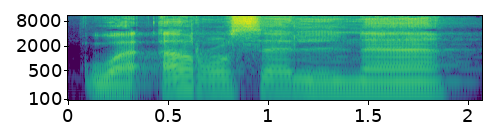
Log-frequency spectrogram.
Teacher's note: ثم لاحظ من نفس الكلمة كيف جاءت اللام ساكنة وبعدها حرف النون، حاذر في هذا الموضع ومثله أن تسقط اللام من اللفظ لأنها تميل إلى مخرج النون، أي هكذا أرسلنا، وهذا خطأ شائع، صوابه أن تقول وأرسلنا.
